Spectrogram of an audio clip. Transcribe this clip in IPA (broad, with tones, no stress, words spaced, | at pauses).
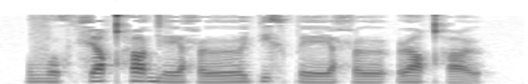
vo˨xfʲu˦qʰu˦ ɡeː˨ħɵː˨˦pʲə˦x peː˨ħɵː˨ ʔə˞˦˨qʰɵ˨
